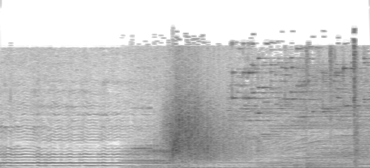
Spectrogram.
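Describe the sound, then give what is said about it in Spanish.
A high-pitched Aedes aegypti mosquito whine drones steadily for about a second, then gives way to a loud whooshing burst and a jumble of lower rumbling, clattering noise. “Esto es asistir a la vivienda del paciente y a la de sus vecinos, para identificar la presencia de potenciales criaderos del mosquito Aedes aegypti y proceder a eliminarlos.”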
